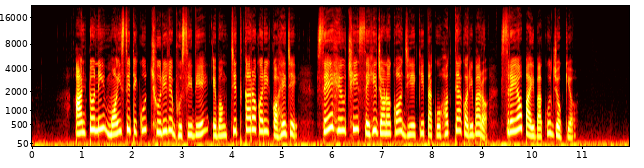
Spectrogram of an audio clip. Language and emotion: Odia, neutral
